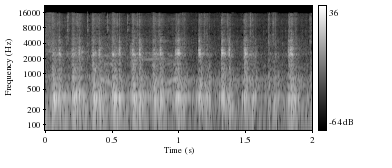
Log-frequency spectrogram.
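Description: Computerized embroidery machine stitching a design in a hoop: the needle running at a fast, even rhythm of many stitches a second.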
